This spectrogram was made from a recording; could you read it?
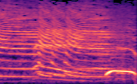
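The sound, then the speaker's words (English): A loud, sustained air horn blast with bending, wavering pitch, ending in a sharper rising-and-falling honk near the end; no talking. “No, play the air horn. Play the air horn. That one needs an air horn.”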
